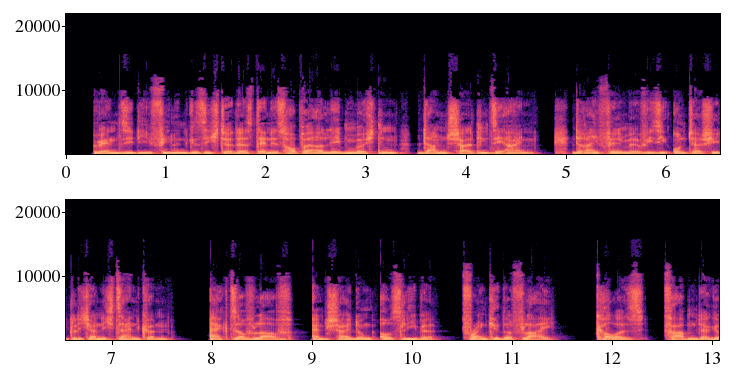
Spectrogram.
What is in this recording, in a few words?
man, foreign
